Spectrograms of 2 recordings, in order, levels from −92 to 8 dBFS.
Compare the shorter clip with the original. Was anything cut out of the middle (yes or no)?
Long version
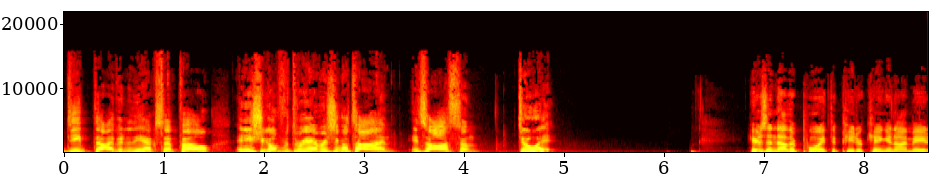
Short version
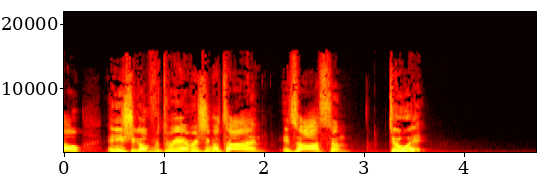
no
